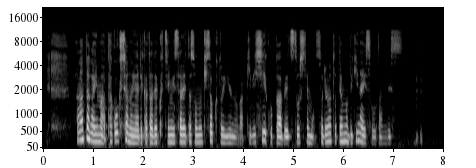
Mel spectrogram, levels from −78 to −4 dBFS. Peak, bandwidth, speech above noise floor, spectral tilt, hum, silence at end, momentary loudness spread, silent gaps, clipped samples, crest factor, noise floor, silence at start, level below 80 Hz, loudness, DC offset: -10 dBFS; 11.5 kHz; 29 dB; -4 dB/octave; none; 0.45 s; 15 LU; none; under 0.1%; 20 dB; -58 dBFS; 0.1 s; -74 dBFS; -29 LUFS; under 0.1%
